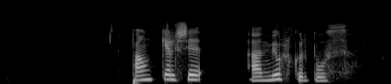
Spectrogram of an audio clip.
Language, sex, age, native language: Icelandic, female, 18-19, Icelandic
